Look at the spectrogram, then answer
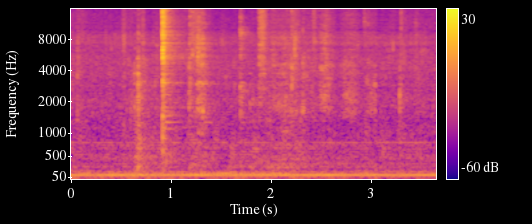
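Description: Chicken curry with coconut pieces and curry leaves stirred in a pan, a few scattered utensil scrapes and clinks over a steady low hum, close by and fairly quiet.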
